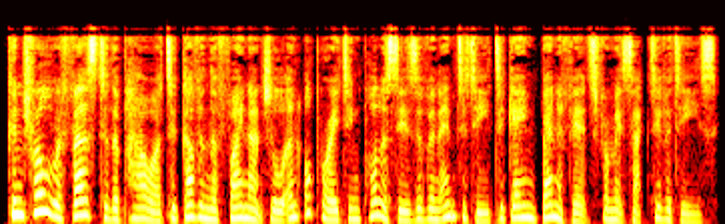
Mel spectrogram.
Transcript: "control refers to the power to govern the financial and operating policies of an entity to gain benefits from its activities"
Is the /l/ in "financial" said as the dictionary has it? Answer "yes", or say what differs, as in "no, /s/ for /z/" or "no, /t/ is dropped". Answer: yes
